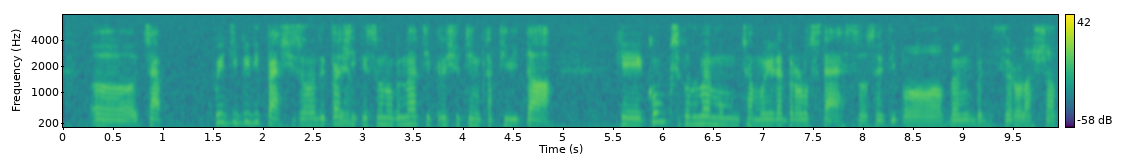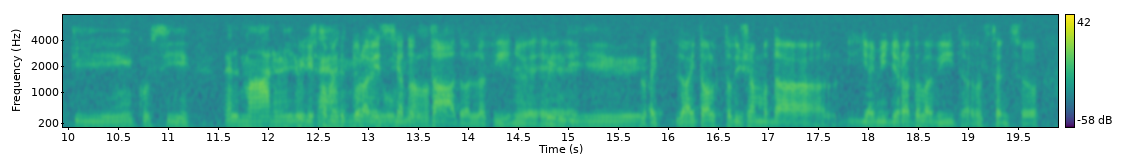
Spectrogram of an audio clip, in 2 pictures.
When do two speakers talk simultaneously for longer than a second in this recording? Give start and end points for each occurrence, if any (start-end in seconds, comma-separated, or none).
12.3-13.8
